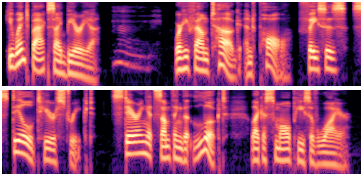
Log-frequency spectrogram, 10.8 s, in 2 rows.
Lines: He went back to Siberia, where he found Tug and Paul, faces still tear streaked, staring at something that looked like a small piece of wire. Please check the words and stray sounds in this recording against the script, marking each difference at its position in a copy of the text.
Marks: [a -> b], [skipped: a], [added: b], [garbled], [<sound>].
He went back [skipped: to] Siberia, [sigh] where he found Tug and Paul, faces still tear streaked, staring at something that looked like a small piece of wire.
